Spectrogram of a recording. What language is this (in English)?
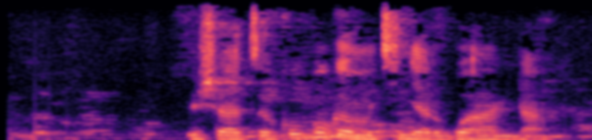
Kinyarwanda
